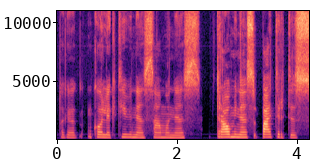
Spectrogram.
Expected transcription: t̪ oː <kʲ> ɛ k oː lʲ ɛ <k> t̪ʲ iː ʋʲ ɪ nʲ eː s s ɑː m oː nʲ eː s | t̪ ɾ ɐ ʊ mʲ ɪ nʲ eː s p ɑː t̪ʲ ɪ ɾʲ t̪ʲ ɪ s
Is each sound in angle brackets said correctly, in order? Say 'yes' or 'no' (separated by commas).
yes, yes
